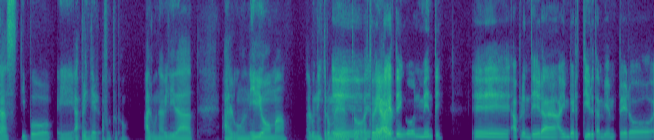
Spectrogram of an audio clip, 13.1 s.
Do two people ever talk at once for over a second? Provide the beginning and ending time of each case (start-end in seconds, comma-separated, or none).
6.6-7.9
